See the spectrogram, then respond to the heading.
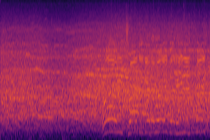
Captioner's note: audience cheering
